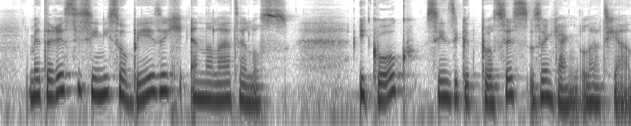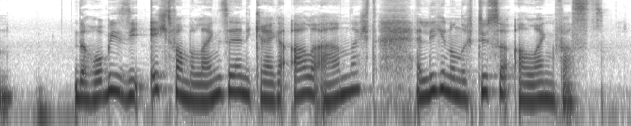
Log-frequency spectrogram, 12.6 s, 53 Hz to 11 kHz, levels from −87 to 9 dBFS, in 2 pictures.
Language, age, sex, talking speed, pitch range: Dutch, 20-39, female, 190 wpm, 160-205 Hz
